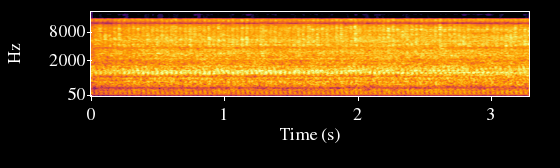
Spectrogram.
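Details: Generac GP 3250 generator after repair (new carb, gaskets, OHV gasket, fuel line, fuel shut-off valve, fuel system and tank cleaned, oil flushed three times); steady quiet drone at constant pitch through a big muffler, no misses or knocks, normal running.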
